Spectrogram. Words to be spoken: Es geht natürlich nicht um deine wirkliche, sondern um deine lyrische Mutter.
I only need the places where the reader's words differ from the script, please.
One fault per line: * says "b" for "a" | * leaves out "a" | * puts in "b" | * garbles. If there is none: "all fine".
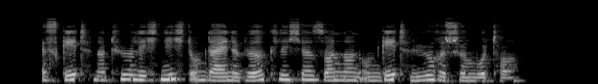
* says "geht" for "deine"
